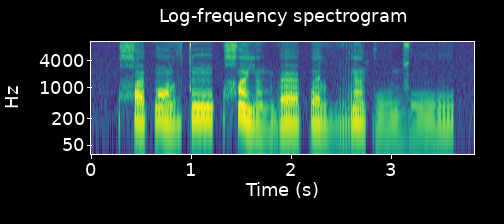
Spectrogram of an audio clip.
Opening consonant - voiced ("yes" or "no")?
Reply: no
